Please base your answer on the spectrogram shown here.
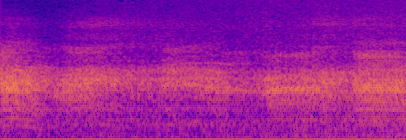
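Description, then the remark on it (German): Several crows caw in a steady, overlapping chorus of harsh, rasping calls that rise and fall a few times over the brief stretch, moderately loud with no voices. “Die Raben taumelten wild durch die violetten Herbstwolken.”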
